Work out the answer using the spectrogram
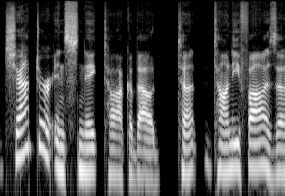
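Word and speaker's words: Taniwha: The chapter in Snake Talk about Tanifa, is that how you say it? Tanifa?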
